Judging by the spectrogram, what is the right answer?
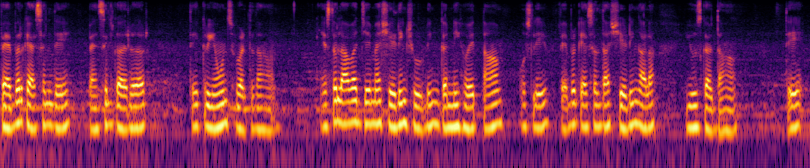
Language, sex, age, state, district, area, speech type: Punjabi, male, 18-30, Punjab, Gurdaspur, urban, spontaneous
